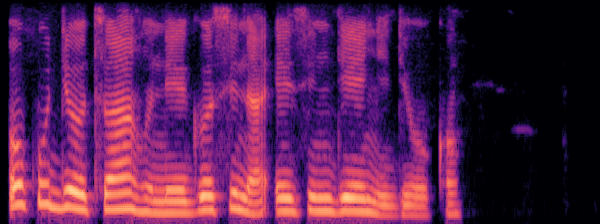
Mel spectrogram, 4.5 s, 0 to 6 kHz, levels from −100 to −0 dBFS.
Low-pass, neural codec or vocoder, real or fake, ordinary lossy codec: 5.4 kHz; none; real; Opus, 32 kbps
